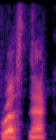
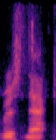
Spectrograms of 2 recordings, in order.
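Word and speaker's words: Rusnák: which by the way, his name is pronounced Rustnack, not Rousnack.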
